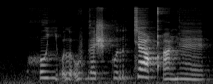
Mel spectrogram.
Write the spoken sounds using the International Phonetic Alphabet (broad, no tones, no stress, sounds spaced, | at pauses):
h o ʎ o̰ l o̰ v ɡ æ ʃ k u r c æ qʼ ẽ ɡ ẽ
